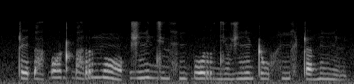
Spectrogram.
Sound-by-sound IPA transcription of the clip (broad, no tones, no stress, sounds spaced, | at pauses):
ʈ e ɗ a̤ ɠ ɔ̤ ɖ ɠ a̤ r m õ | ʒ ĩ dʲ u lʲ x ĩ ɠ o r dʲ õ ʒ ĩ ʈ u x i x ʈ ɐ n ĩ lʲ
